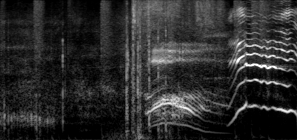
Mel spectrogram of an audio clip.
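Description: Skateboard wheels rolling on a wooden ramp, with a sharp clack about two seconds in. This is followed by two long, excited wordless shouts from kids, the first falling in pitch.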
